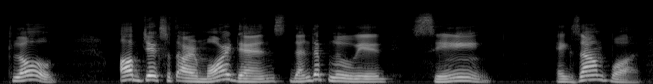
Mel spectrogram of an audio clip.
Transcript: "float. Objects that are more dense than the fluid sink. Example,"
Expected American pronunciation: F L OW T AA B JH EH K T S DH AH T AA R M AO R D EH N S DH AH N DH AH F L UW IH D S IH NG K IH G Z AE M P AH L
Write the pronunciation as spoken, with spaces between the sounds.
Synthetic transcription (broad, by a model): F L OW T AA B JH EH K T S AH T AA R M AO R D EH N S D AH N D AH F L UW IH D S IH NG IH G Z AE M P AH L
